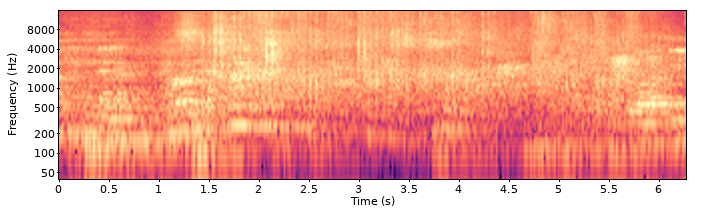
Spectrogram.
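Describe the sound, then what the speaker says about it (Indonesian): An audience at the IMF 2025 event applauds a speaker with sustained clapping that stays steady throughout, while a voice talks over the applause. "Kita kasih tepuk tangan dulu loh untuk narasumber ini"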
